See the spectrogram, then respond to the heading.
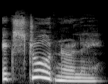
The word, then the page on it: extraordinarily: British English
